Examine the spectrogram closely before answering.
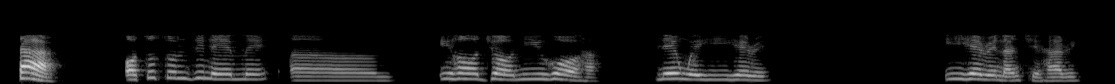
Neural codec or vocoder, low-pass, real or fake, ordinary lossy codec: none; 7.2 kHz; real; AAC, 16 kbps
